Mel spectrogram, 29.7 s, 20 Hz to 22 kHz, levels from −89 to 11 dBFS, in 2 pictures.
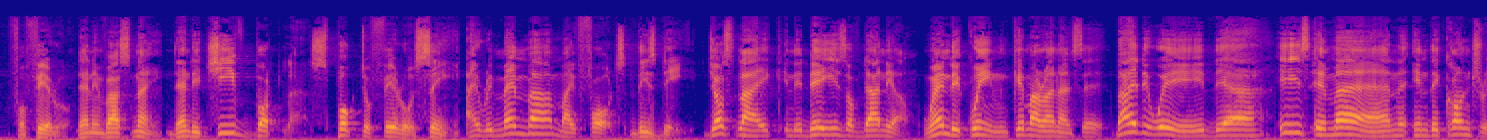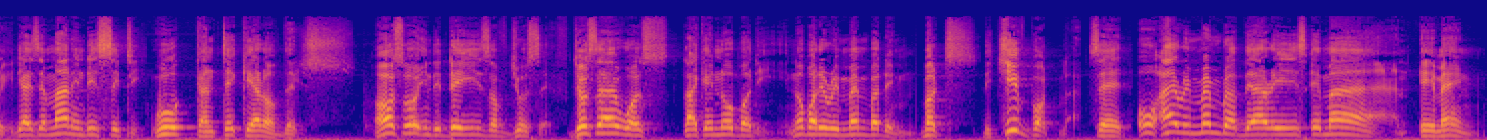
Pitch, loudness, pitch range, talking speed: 180 Hz, -17 LUFS, 155-200 Hz, 170 wpm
